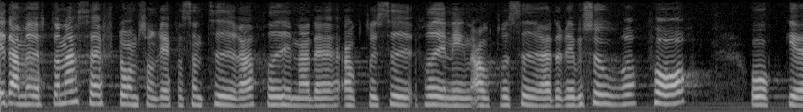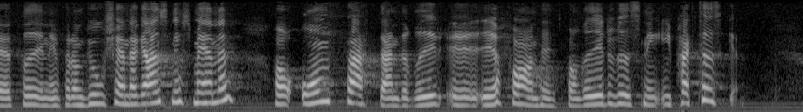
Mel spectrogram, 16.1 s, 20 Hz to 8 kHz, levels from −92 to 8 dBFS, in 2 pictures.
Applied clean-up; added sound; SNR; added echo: none; none; none; none.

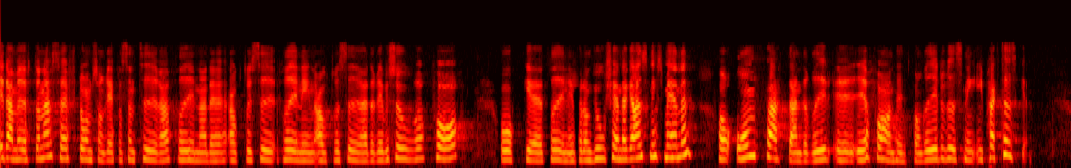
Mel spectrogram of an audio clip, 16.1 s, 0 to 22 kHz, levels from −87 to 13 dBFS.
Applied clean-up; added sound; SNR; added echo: neural mask model Resemble Enhance denoiser.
